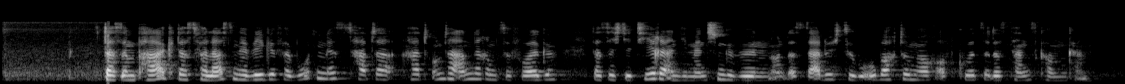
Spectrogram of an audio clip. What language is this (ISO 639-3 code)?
deu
